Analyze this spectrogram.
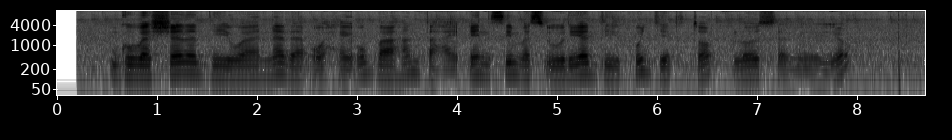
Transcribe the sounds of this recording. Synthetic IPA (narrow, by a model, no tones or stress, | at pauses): ɡʊβɐʃɐðɐd̪iːwaːnɐðɐwɑ̰ħɑjʔʊbaːɦɐnt̪ʰɐɦɛjʔɪnsɪmɐsʔuːlɪjɐd̪iːkʰʊt͡ʃɪrt̪ʰɔ | lɔːsɐmɛːjɔ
